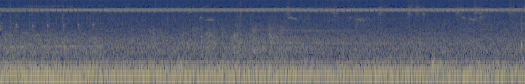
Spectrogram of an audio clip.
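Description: Crickets trilling in one steady, unbroken high-pitched tone, over a low rumble, with a few faint short chirps.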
